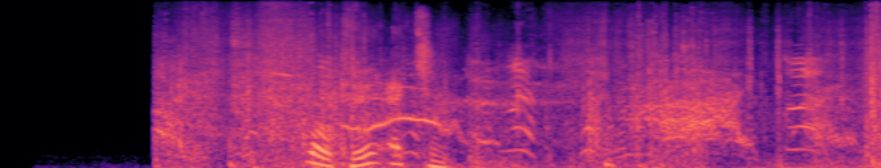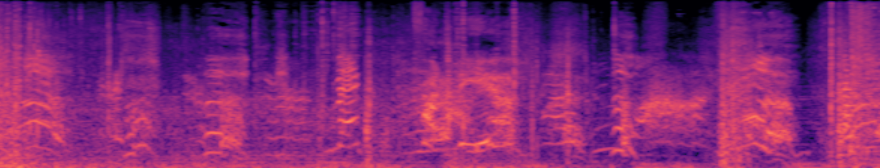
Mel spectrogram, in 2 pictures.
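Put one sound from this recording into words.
A young woman grunts and screams while struggling.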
